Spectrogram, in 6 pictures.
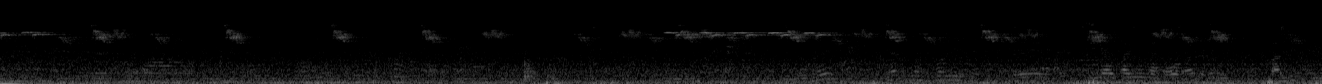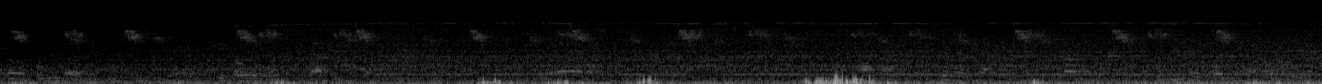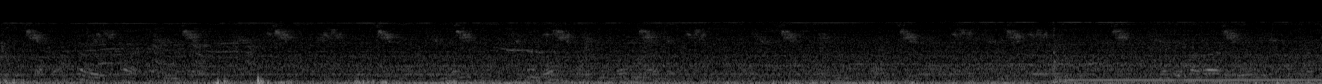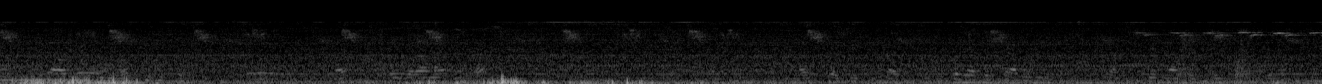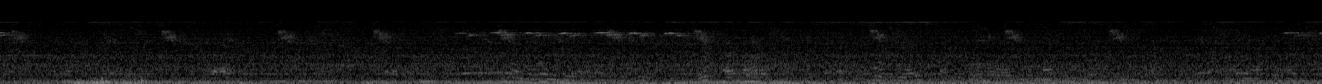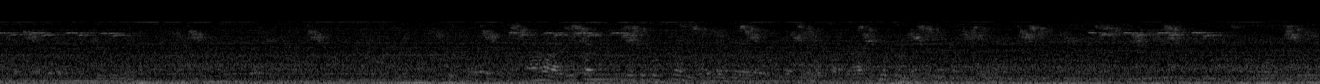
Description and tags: sounds right in the center of a small town. There is a restaurant in the background, someone is renovating next door, birds are singing, and somewhere a child is crying.
record by my phone poco f2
